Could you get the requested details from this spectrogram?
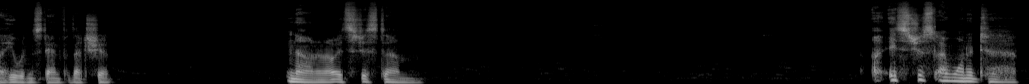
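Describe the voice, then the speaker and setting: A man with a husky, fairly low voice plays a charming, smitten mafia boss on a date in an intimate, conversational audio roleplay, teasing yet earnest. He starts teasing and casual, then turns nervous and earnest, with no room sound.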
